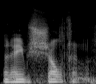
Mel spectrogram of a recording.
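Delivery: badly faked spy introducing himself; bad Sean Connery. Hotel guest acting sophisticated, bad Connery. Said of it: "he tries to do, uh, Sean Connery".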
